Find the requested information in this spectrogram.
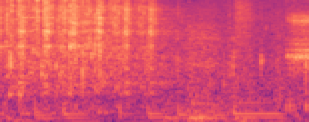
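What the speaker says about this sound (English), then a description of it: "We should whisk a bit." Eggs whisked in a bowl for breading, a quick close scraping, rattling beat that stays steady and fairly loud throughout the brief moment.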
